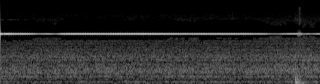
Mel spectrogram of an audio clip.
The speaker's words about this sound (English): Alright, yeah, I went high on that one and then jerked it down low. Okay, so, now you've heard those two different tones, right?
